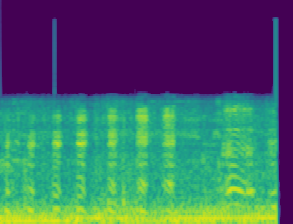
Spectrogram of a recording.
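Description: A person laughing, about five short 'ha's in quick succession starting about half a second in, over the steady low drone of a car's engine and cabin as the car creeps along at walking pace.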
